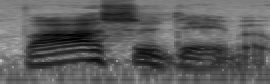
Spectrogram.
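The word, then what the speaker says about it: Vāsudeva: referring to krsna's father when it's vasudeva with a long a that's referring to krishna the son of vasudeva okay and and sometimes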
